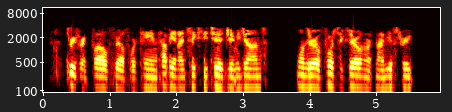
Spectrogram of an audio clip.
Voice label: Scottsdale Police, Simulcast

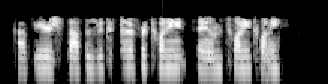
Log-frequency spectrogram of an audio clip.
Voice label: Sheriffs Office, scanner

